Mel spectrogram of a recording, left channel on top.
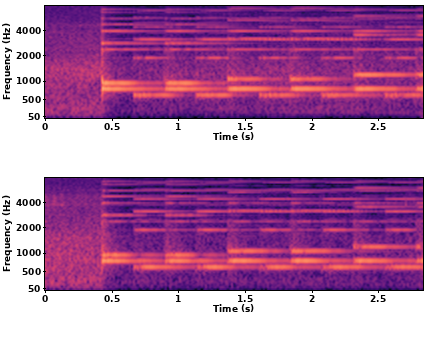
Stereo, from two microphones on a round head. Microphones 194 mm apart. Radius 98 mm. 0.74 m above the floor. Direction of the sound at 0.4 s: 35° left (ahead or behind).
